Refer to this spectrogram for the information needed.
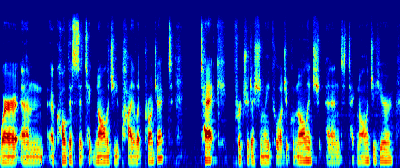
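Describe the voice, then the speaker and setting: In a quiet background, a man talks at a moderate pace. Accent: Glasgow. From Scotland, Glasgow. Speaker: academic researcher. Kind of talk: lecture. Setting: video call.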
